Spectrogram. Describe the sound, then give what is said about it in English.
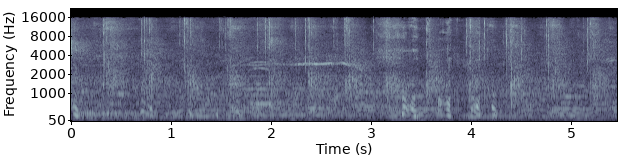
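An audience claps steadily throughout, a dense, continuous patter of many hands, with a crowd's overlapping voices and a few cheers mixed in underneath. “Come on, you can keep the clapping going.”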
